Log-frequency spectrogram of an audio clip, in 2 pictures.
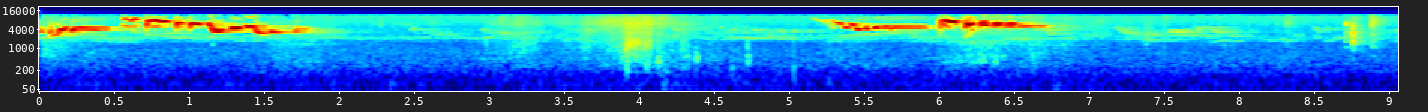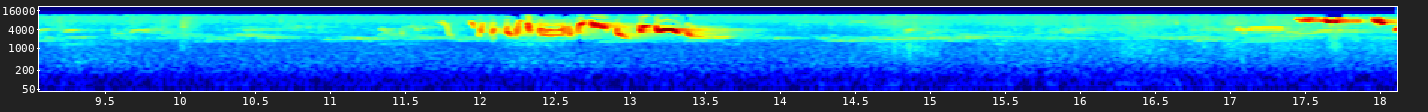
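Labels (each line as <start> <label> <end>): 0.0 A bird chirps cheerfully in nature. 1.9
5.2 A bird chirps cheerfully in nature. 6.8
11.9 A bird chirps cheerfully in nature. 13.7
17.4 A bird chirps cheerfully in nature. 18.1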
